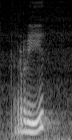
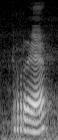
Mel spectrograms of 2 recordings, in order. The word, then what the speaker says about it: read: Read, read, membaca. Nah, read ini sebenarnya tulisannya sama, tapi dibacanya berbeda. Yang pertama itu read dan yang kedua itu read.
